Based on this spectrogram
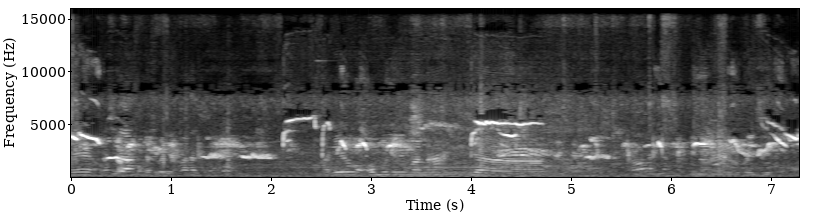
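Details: Oriental magpie-robin lure song for attracting wild and young birds: rich mix of whistles, harsh rasping notes and quick warbles in shifting phrases, with steady low background noise.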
